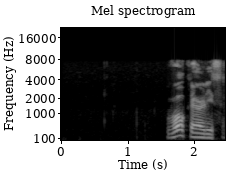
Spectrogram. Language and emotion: Russian, neutral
